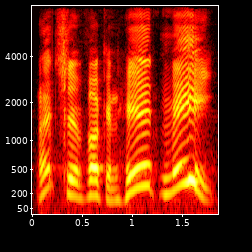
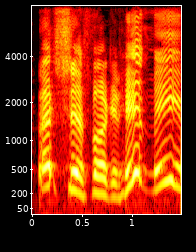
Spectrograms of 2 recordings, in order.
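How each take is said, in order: First: Each word drawn out slowly; slow sincere confession; slow emphatic. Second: Emphatic. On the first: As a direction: let it land, slow and heavy. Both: Real, not acted. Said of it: "I'm telling you".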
